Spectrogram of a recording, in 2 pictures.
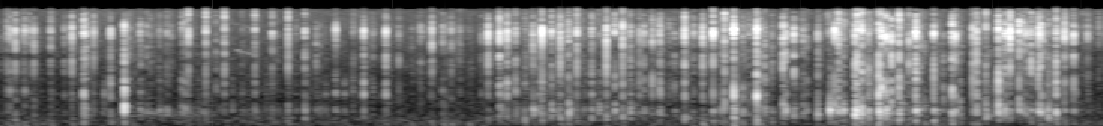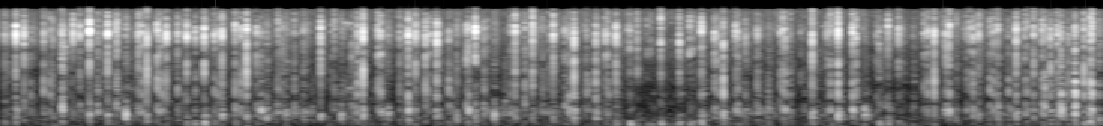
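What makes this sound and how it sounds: Fingernails tap rapidly on the glossy card cover of a solid paperback book held up close. The result is a dense stream of sharp, dry, typewriter-like clicks with a bright, crinkly edge, little low end, and almost no ring. The tapping swells louder in the middle and continues steadily to the end.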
